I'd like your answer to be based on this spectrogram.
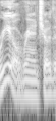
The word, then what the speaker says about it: Rio Rancho: And Dustin Brown from Brown Auto Experts, 3 locations in New Mexico, Albuquerque, in the village of Los Ranchos, and Rio Rancho. Did I say that right? – That's it.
